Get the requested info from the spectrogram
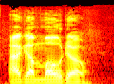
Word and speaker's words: Agamotto: By the holy host of Haga, by the eye of Agamotto, huh? – Agamotto. They actually pronounce it correctly.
